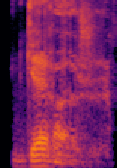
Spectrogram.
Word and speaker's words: garage: Первая буква Ж не стоит ни перед E, ни перед I, ни перед Y. Следовательно, она будет произноситься как звук Г.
